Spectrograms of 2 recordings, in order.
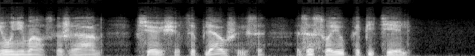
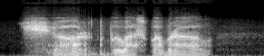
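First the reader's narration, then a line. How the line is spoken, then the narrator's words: Growling. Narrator (Russian): прорычал Андри Мюнье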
